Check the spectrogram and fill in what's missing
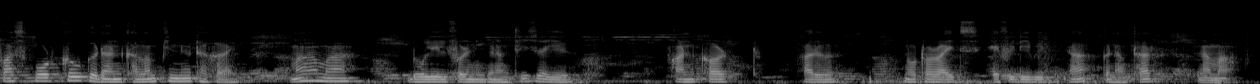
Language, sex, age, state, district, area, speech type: Bodo, male, 18-30, Assam, Kokrajhar, rural, read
